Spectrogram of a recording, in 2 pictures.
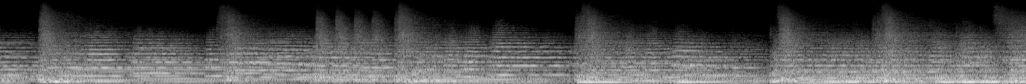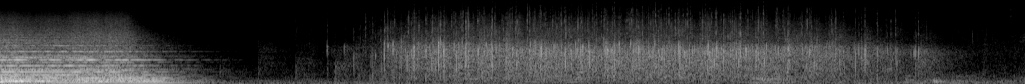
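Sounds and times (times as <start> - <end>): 
national anthem music: 0.0 - 12.9.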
